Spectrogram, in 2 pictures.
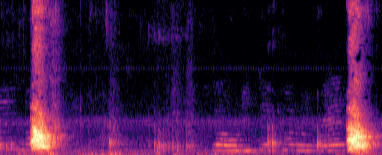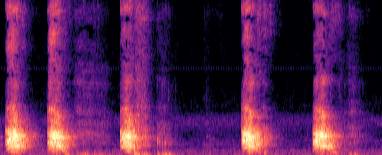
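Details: Indoor Chihuahua Kohaku protesting angrily, trying to keep its favourite daughter from returning to her room; a single sharp bark, soft human voice in the pause, then a run of six quick barks roughly half a second apart.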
